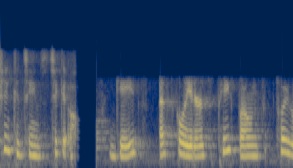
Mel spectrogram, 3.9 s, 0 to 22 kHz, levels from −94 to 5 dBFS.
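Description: A short speech recording with a handover gap and a drop to narrowband right after it. Up to about 1.0 s it's wideband HD Voice, with the crisp top end you'd expect from AMR-WB at a high rate, something like 23.85 kbit/s by the sound of it. At 1.01 s the sound dies away within a few tens of milliseconds and stays silent until 1.29 s, a 280 ms hole where nothing got through while the phone switched the call between networks. Whatever was said in that stretch is simply gone. When the audio returns at 1.29 s it has fallen back to narrowband, and it stays that way to the end. Nothing above 4 kHz survives, so the sibilants and air are cut off and the sound comes out duller and a bit rougher. That's the new link coming up on an older narrowband codec, consistent with AMR-NB at 12.2 kbit/s, instead of carrying on with AMR-WB.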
